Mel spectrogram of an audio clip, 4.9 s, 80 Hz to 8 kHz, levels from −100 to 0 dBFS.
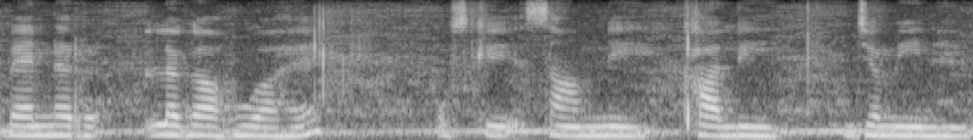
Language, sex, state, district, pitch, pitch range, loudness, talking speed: Hindi, female, Haryana, Charkhi Dadri, 195 Hz, 185-260 Hz, -18 LUFS, 110 wpm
